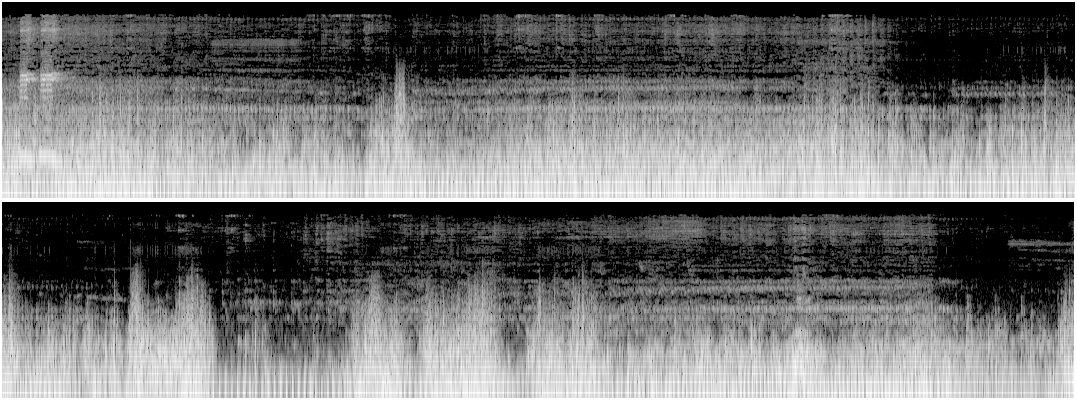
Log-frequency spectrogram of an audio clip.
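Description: A road vehicle's engine runs steadily on the move, a constant low drone mixed with road and wind noise. It dips for a moment about twenty seconds in and again a few seconds later.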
